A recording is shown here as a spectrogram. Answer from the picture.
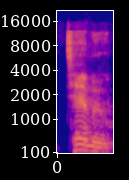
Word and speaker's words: Temu: you listen to Teemu I think it was just them telling people how to say it correctly because the song just kept saying TAMU TAMU TAMU I was like oh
